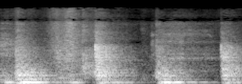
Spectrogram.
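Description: A door in the men's toilets of an abandoned discotheque knocks and creaks through several opening and closing movements, close and fairly loud.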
